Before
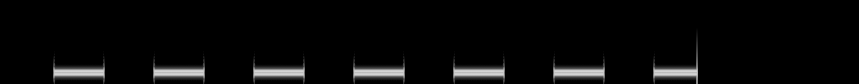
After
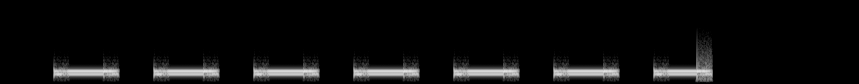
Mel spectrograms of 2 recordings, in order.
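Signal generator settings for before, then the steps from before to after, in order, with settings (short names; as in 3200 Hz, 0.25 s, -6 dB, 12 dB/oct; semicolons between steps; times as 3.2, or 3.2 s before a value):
call progress tone busy tone, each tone -9.5 dBFS 6.43 s
brick-wall FIR high-pass 180 Hz; non-linear reverb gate 0.16 s flat, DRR -3.5 dB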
